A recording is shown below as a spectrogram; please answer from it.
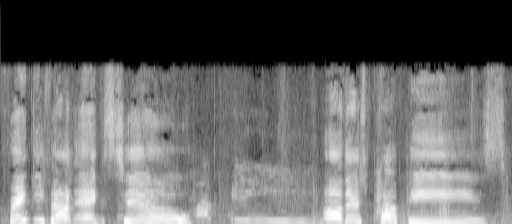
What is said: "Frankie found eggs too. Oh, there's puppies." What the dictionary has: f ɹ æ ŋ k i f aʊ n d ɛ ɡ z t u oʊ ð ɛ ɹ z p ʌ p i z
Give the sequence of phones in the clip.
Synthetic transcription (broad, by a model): f ɹ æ ŋ k i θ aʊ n ɛ ɡ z t u oʊ ð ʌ ɹ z p ʌ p i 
